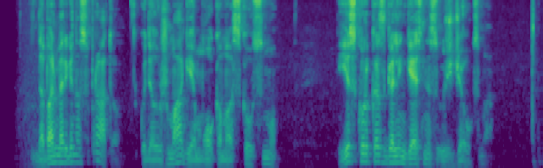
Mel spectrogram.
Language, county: Lithuanian, Šiauliai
